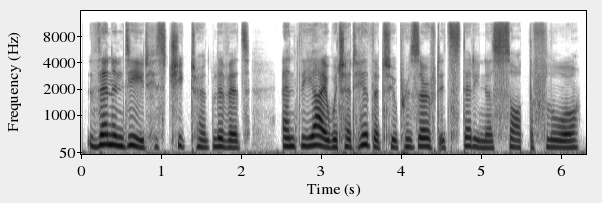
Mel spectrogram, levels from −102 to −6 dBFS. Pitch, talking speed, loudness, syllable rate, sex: 195 Hz, 170 wpm, -19 LUFS, 4.9 syllables/s, female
